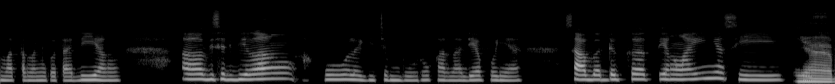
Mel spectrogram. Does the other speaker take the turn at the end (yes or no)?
yes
